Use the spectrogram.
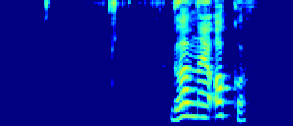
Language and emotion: Russian, positive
